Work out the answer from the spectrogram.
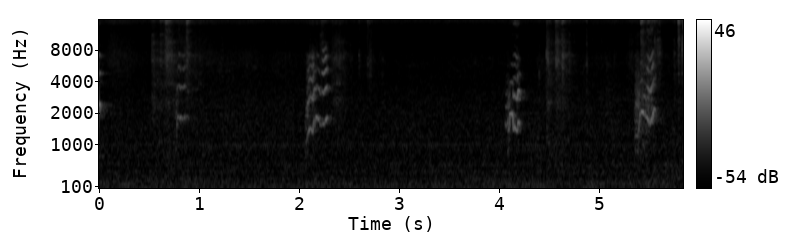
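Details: Javan myna female calling as a lure for mynas that have stopped singing: three or four brief, thin, wavering squeaks at irregular intervals, fairly quiet against a soft background hum.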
